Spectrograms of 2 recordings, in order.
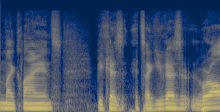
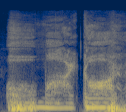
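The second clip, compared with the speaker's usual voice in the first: stunned; 3 semitones higher, much slower than usual. Retold or imitated. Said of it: "and I'm like".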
